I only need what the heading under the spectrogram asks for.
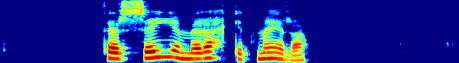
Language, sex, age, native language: Icelandic, male, 7, Icelandic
